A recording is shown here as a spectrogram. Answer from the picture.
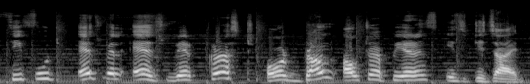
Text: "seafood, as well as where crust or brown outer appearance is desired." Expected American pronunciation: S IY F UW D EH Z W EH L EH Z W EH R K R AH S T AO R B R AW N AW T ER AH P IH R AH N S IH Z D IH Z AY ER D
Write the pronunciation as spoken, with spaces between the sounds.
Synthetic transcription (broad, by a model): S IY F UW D EH Z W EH L EH Z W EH R K R AH S T AO R B R AW N AW T ER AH P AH R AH N S IH Z D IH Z AY D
